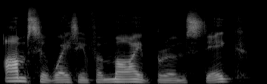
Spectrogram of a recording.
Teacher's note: you accent words like pronouns like he, she, it, or determiners like my, in this case, and you de-accent a noun like broomstick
